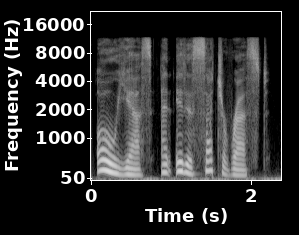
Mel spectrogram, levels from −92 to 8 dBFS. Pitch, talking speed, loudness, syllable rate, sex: 170 Hz, 200 wpm, -17 LUFS, 4.0 syllables/s, female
